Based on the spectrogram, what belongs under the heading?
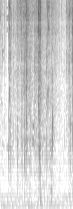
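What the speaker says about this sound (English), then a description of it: "let's go ahead and cut this guy open" A cardboard package containing a custom crochet hook being cut open at close range, with soft crinkling, tearing and rustling of the packaging in short irregular bursts, quiet and without talk.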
